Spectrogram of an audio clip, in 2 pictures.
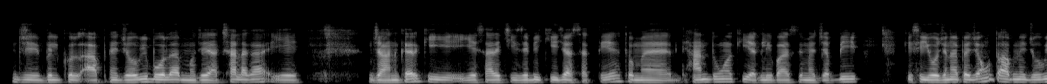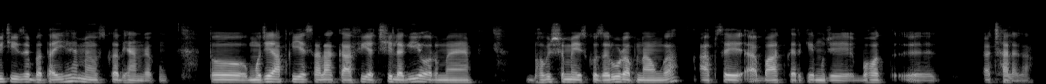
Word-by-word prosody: जी, 110 Hz, -2 st, -1 dB
बिल्कुल, 105 Hz, +1 st, -1 dB
आपने 100 Hz, +2 st, -1 dB
जो 105 Hz, +1 st, +3 dB
भी 125 Hz, +2 st, +2 dB
बोला, 115 Hz, 0 st, +5 dB
मुझे 105 Hz, 0 st, 0 dB
अच्छा 100 Hz, +4 st, 0 dB
लगा 115 Hz, +2 st, 0 dB
ये 105 Hz, -1 st, -2 dB, 0.7 s
जान 100 Hz, 0 st, +3 dB
कर 120 Hz, +4 st, +4 dB
कि 135 Hz, -3 st, -4 dB, 0.4 s
ये 105 Hz, -, +1 dB
सारी 105 Hz, 0 st, +1 dB
चीज़ें 105 Hz, 0 st, -2 dB
भी 110 Hz, -1 st, +1 dB
की 105 Hz, 0 st, -2 dB
जा 110 Hz, -1 st, +3 dB
सकती 105 Hz, +2 st, -5 dB
हैं। 135 Hz, +2 st, -2 dB
तो -, -, -1 dB
मैं 95 Hz, -1 st, 0 dB
ध्यान 110 Hz, +4 st, -1 dB
दूँगा, 125 Hz, +2 st, -2 dB
कि 120 Hz, -2 st, -3 dB
अगली 105 Hz, +1 st, 0 dB
बार 100 Hz, 0 st, 0 dB
से 105 Hz, -, -8 dB
मैं 100 Hz, -1 st, 0 dB
जब 95 Hz, +1 st, -4 dB
भी 125 Hz, +1 st, 0 dB, 0.5 s
किसी 115 Hz, -, -2 dB
योजना 110 Hz, +2 st, +4 dB
पे 110 Hz, -, +2 dB
जाऊँ, 130 Hz, +6 st, -1 dB
तो -, -, -2 dB
आपने 115 Hz, -2 st, +1 dB
जो 110 Hz, +1 st, -1 dB
भी 130 Hz, -, +2 dB
चीज़ें 120 Hz, -3 st, 0 dB
बताई 110 Hz, +2 st, +1 dB
हैं, 150 Hz, +3 st, -2 dB
मैं 115 Hz, -6 st, 0 dB
उसका 105 Hz, +1 st, -2 dB
ध्यान 95 Hz, -2 st, -2 dB
रखूँ। 90 Hz, +1 st, -8 dB, 0.4 s
तो 110 Hz, -2 st, +4 dB
मुझे 105 Hz, +5 st, +4 dB
आपकी 120 Hz, +1 st, -4 dB
ये 115 Hz, -, +3 dB
सलाह 115 Hz, -1 st, +1 dB
काफ़ी 105 Hz, +4 st, 0 dB
अच्छी 115 Hz, +4 st, +1 dB
लगी 120 Hz, +4 st, +3 dB
और 110 Hz, -5 st, +2 dB
मैं 100 Hz, 0 st, 0 dB, 0.7 s
भविष्य 115 Hz, +2 st, +1 dB
में 115 Hz, -1 st, +3 dB
इसको -, -, -2 dB
ज़रूर 115 Hz, +4 st, +4 dB
अपनाऊँगा। 100 Hz, +7 st, +1 dB, 0.2 s
आपसे 100 Hz, +1 st, +2 dB
अ, -, -, 0 dB
बात 100 Hz, +2 st, +1 dB
करके 105 Hz, +2 st, -2 dB
मुझे 100 Hz, -2 st, -1 dB
बहुत 105 Hz, +1 st, 0 dB
अ, 95 Hz, 0 st, -7 dB, 0.5 s
अच्छा -, -, -2 dB
लगा। -, -, -7 dB
105 Hz, 205 wpm, -26 LUFS, 100-115 Hz, 0.7 s, बोला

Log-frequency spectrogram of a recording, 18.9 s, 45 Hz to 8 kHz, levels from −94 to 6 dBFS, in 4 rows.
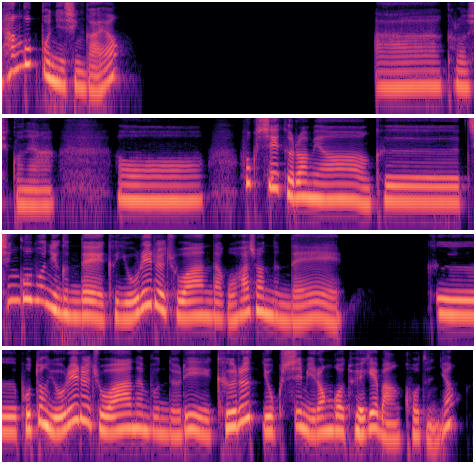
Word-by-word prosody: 한국분이신가요? 215 Hz, -, 0 dB, 2.5 s
아 165 Hz, +1 st, -7 dB
그러시구나. 150 Hz, -3 st, -8 dB, 0.6 s
어 180 Hz, -1 st, -4 dB, 0.4 s
혹시 365 Hz, -4 st, +1 dB
그러면 190 Hz, -, 0 dB
그 170 Hz, -1 st, -2 dB
친구분이 370 Hz, -, +1 dB
근데 185 Hz, -3 st, +1 dB
그 170 Hz, 0 st, -5 dB
요리를 255 Hz, -, +3 dB
좋아한다고 180 Hz, -5 st, -1 dB
하셨는데 165 Hz, -7 st, -2 dB, 0.8 s
그 190 Hz, -2 st, +1 dB
보통 215 Hz, +3 st, +5 dB
요리를 275 Hz, -, +5 dB
좋아하는 205 Hz, +1 st, +3 dB
분들이 175 Hz, -1 st, -2 dB
그릇 295 Hz, +11 st, +4 dB
욕심 190 Hz, +4 st, +1 dB
이런 180 Hz, +3 st, 0 dB
거 190 Hz, -2 st, +2 dB
되게 190 Hz, +4 st, +3 dB
많거든요. 155 Hz, -, -4 dB
185 Hz, 205 characters per minute, -22 LUFS, 170-210 Hz, 2.5 s, 보통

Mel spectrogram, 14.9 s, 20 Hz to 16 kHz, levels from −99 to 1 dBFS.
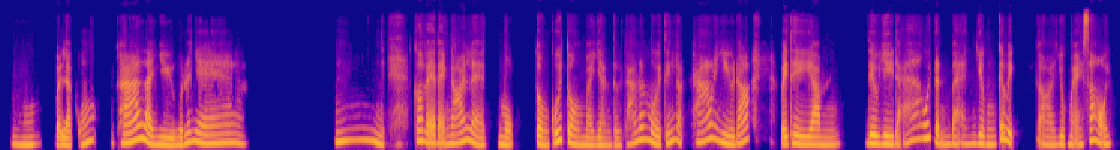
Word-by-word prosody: Ừm. 180 Hz, 0 st, -2 dB, 0.2 s
Vậy 175 Hz, -, +2 dB
là 175 Hz, -1 st, +4 dB
cũng 220 Hz, +9 st, -1 dB, 0.3 s
khá 235 Hz, +7 st, +3 dB
là 275 Hz, -10 st, +5 dB
nhiều 175 Hz, -2 st, +1 dB
rồi 175 Hz, -, +1 dB
đó 210 Hz, -, +1 dB
nha. 215 Hz, -4 st, +2 dB, 1.5 s
Ừm. 275 Hz, 0 st, -2 dB, 0.4 s
Có 265 Hz, 0 st, +2 dB
vẻ 225 Hz, -, +3 dB
bạn 205 Hz, -2 st, 0 dB
nói 215 Hz, +6 st, +1 dB
là 210 Hz, -11 st, +1 dB, 0.2 s
một 180 Hz, -4 st, +1 dB, 0.3 s
tuần 185 Hz, -4 st, +3 dB
cuối 235 Hz, +10 st, +4 dB
tuần 195 Hz, -8 st, +1 dB
mà 175 Hz, -, 0 dB
dành 170 Hz, 0 st, -2 dB
từ 170 Hz, -1 st, -4 dB
8-10 235 Hz, 0 st, 0 dB
tiếng 225 Hz, +7 st, -1 dB
là 250 Hz, -, -2 dB
khá 240 Hz, +6 st, -2 dB
là 330 Hz, -, -2 dB
nhiều 220 Hz, -9 st, +2 dB
đó. 220 Hz, +9 st, 0 dB, 0.4 s
Vậy 185 Hz, 0 st, +5 dB
thì, 190 Hz, -3 st, +3 dB
ờm, 180 Hz, -1 st, +2 dB, 0.5 s
điều 210 Hz, -1 st, +6 dB
gì 195 Hz, 0 st, +4 dB
đã 220 Hz, -, -4 dB
quyết 345 Hz, +1 st, +1 dB
định 190 Hz, -3 st, -1 dB
bạn 195 Hz, +1 st, -4 dB
dừng 185 Hz, -3 st, +2 dB
cái 155 Hz, -, +1 dB
việc, -, -, +1 dB, 0.3 s
ờ, 180 Hz, 0 st, -3 dB
dùng 185 Hz, 0 st, -1 dB
mạng 185 Hz, 0 st, -2 dB
xã 275 Hz, -, +1 dB
hội? 220 Hz, -8 st, +1 dB
205 Hz, 190 wpm, -21 LUFS, 185-245 Hz, 1.5 s, điều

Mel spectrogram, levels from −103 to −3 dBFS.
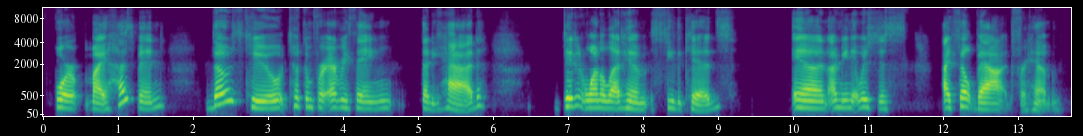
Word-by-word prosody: for 180 Hz, -4 st, +4 dB
my 160 Hz, -2 st, +3 dB
husband, 230 Hz, -, -3 dB, 0.6 s
those 320 Hz, -, +2 dB
two 175 Hz, -2 st, +1 dB
took 220 Hz, -2 st, -7 dB
him 205 Hz, -, -4 dB
for 190 Hz, 0 st, -1 dB
everything 180 Hz, -2 st, -3 dB, 0.4 s
that 170 Hz, -4 st, -2 dB
he 140 Hz, -, -12 dB
had, 230 Hz, +9 st, +1 dB, 1.0 s
didn't 215 Hz, -3 st, +3 dB
want 185 Hz, 0 st, +4 dB
to 180 Hz, -, +2 dB
let 170 Hz, -1 st, +3 dB
him 155 Hz, -5 st, -2 dB
see 180 Hz, -, -11 dB
the 155 Hz, -2 st, -10 dB
kids, 135 Hz, -, -4 dB, 0.8 s
and 180 Hz, -3 st, +3 dB
I 185 Hz, -, +1 dB
mean, 185 Hz, 0 st, -6 dB
it -, -, -4 dB
was 195 Hz, 0 st, -2 dB
just 165 Hz, 0 st, -13 dB, 0.5 s
I 185 Hz, -, +6 dB
felt 180 Hz, +2 st, +2 dB
bad 150 Hz, -2 st, +3 dB
for -, -, -12 dB
him. -, -, -9 dB
180 Hz, 135 wpm, -23 LUFS, 165-200 Hz, 1.0 s, I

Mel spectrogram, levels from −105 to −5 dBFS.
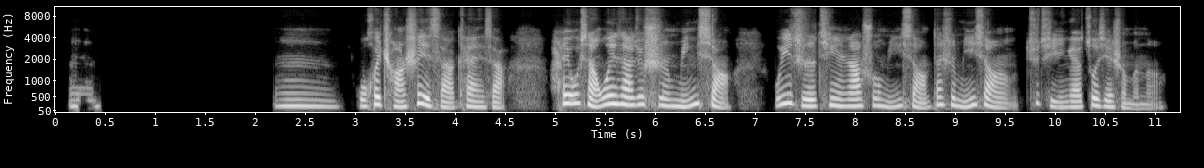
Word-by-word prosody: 嗯。 190 Hz, -1 st, -11 dB, 1.7 s
嗯， 195 Hz, -2 st, -5 dB, 0.2 s
我 195 Hz, -2 st, -2 dB
会 250 Hz, +5 st, +5 dB
尝 180 Hz, -6 st, +1 dB
试 270 Hz, +10 st, +2 dB
一 235 Hz, -, +7 dB
下， 170 Hz, -6 st, -1 dB
看 180 Hz, +1 st, -1 dB
一 -, -, -5 dB
下。 165 Hz, -2 st, -3 dB, 0.4 s
还 275 Hz, -, +1 dB
有 275 Hz, -, +5 dB
我 -, -, +3 dB
想 245 Hz, -6 st, +4 dB
问 260 Hz, +3 st, +6 dB
一 -, -, +4 dB
下 245 Hz, -2 st, +6 dB
就 250 Hz, -, +2 dB
是 230 Hz, -2 st, 0 dB
冥 200 Hz, +3 st, +1 dB
想， 275 Hz, -, 0 dB, 0.4 s
我 230 Hz, -, -1 dB
一 285 Hz, -, +4 dB
直 205 Hz, -7 st, +2 dB
听 230 Hz, +2 st, -1 dB
人 200 Hz, -1 st, -1 dB
家 200 Hz, +1 st, +3 dB
说 215 Hz, 0 st, -4 dB
冥 185 Hz, 0 st, -4 dB
想， 175 Hz, -9 st, -3 dB
但 245 Hz, +6 st, -1 dB
是 245 Hz, -1 st, -2 dB
冥 200 Hz, +2 st, -1 dB
想 180 Hz, -11 st, -1 dB
具 290 Hz, -, -9 dB
体 190 Hz, -10 st, -5 dB
应 165 Hz, 0 st, -7 dB
该 175 Hz, 0 st, 0 dB
做 215 Hz, +5 st, 0 dB
些 185 Hz, -3 st, -1 dB
什 160 Hz, -4 st, -6 dB
么 125 Hz, -3 st, -11 dB
呢？ 125 Hz, +5 st, -15 dB
200 Hz, 235 characters per minute, -23 LUFS, 180-230 Hz, 1.7 s, 一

